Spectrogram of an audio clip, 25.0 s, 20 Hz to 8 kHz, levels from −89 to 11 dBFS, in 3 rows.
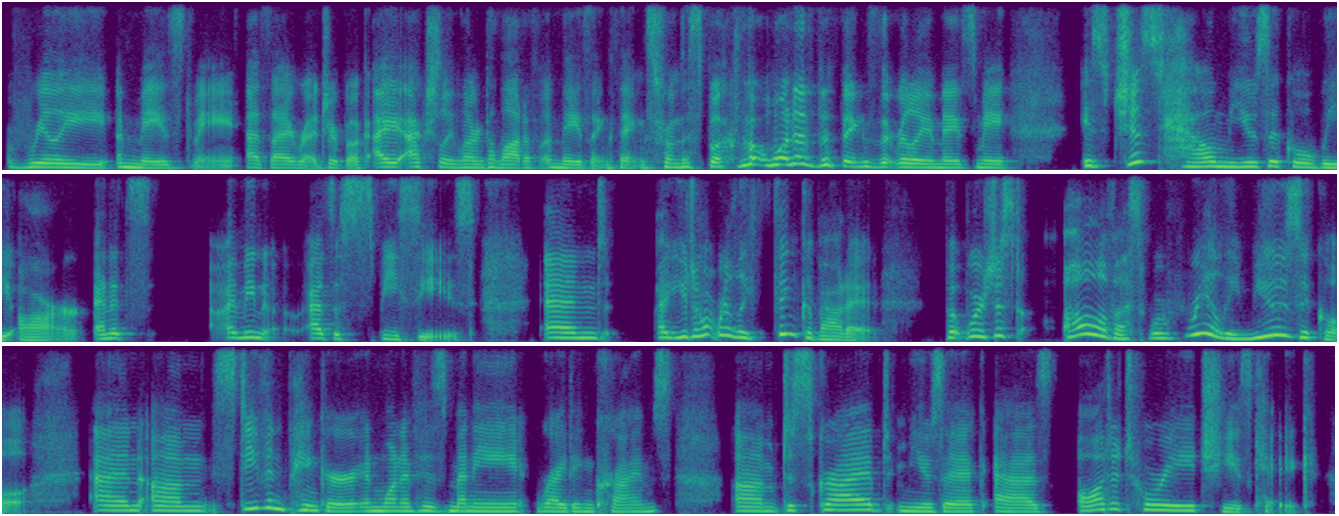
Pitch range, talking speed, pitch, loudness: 170-240 Hz, 175 wpm, 195 Hz, -17 LUFS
